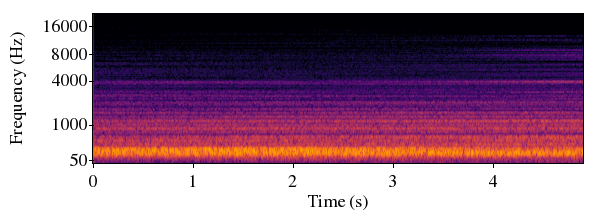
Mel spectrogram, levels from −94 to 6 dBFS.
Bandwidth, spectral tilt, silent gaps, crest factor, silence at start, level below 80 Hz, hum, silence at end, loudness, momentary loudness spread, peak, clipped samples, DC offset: 4.3 kHz; -10 dB/octave; none; 12 dB; 0 s; -58 dBFS; none; 0 s; -22 LUFS; 3 LU; -8 dBFS; under 0.1%; under 0.1%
